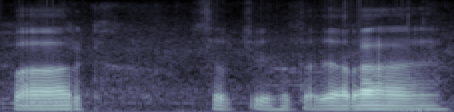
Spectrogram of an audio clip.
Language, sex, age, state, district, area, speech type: Urdu, male, 60+, Bihar, Supaul, rural, spontaneous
